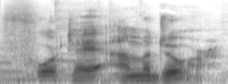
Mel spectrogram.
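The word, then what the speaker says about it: Fuerte Amador: Forte Amador, I'm told is how you pronounce where we are.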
